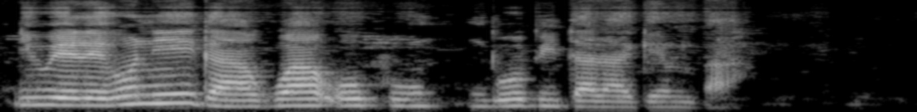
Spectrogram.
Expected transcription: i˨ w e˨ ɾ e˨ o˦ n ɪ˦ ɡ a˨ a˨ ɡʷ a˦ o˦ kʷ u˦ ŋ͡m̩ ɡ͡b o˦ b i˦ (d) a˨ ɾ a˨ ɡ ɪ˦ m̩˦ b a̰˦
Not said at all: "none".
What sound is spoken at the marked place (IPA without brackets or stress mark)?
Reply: d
